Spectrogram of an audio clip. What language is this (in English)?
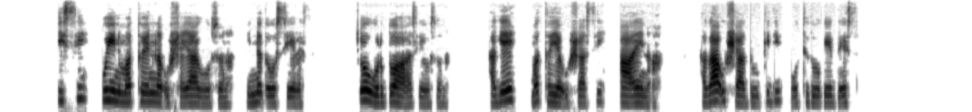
Wolaytta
